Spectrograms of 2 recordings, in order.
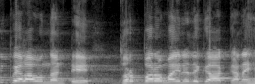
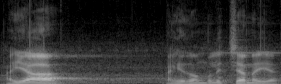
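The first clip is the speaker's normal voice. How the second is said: much softer, lower mumble of shame; sheepish admission; 7 semitones lower, 10 dB quieter than usual. Acted. Believer admitting a tiny offering to the pastor, sheepish and soft. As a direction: confess it almost under your breath.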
